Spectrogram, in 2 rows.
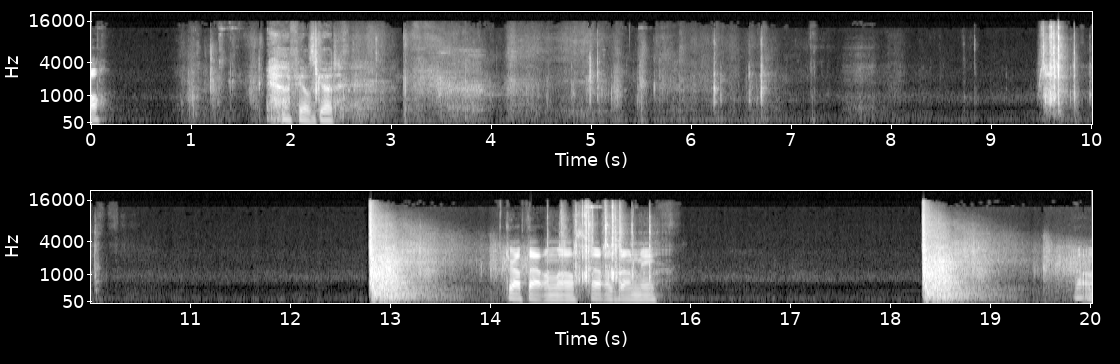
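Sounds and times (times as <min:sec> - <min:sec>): rifle handling clicks and rustling: 0:00.8 - 0:03.2, 0:04.2 - 0:07.4, 0:08.4 - 0:10.4, 0:14.4 - 0:16.0.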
